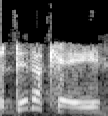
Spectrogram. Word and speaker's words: Didache: Well, the Didache, that's spelled D-I-D-A-C-H-E, the Didache is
